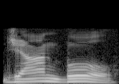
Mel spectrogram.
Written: John Bull

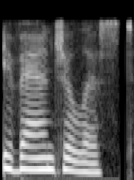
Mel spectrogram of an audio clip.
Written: evangelist

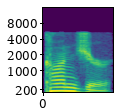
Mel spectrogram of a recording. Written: conjure

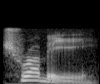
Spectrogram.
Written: shrubby

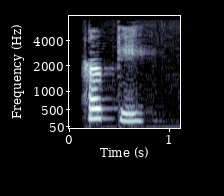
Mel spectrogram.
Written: herpie

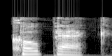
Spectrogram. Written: copeck

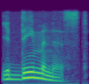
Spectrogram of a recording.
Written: eudaemonist

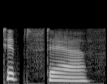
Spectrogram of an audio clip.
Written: tipstaff

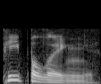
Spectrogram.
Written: peopling

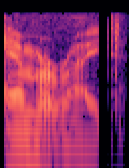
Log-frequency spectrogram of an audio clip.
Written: Amorite

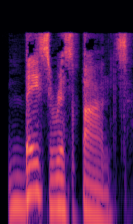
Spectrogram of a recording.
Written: bass response

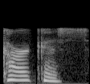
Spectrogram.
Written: carcass

